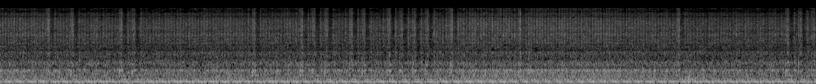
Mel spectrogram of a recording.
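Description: Cold engine idling with a lumpy, uneven low pulse and scattered ticks over the beat; a rough idle right after start-up.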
